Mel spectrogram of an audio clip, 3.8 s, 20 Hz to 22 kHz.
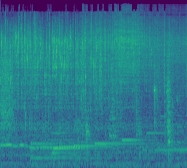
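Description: Fish frying in an electric 4-litre deep fryer gives a steady, moderately quiet sizzle and bubbling with faint tonal hums underneath.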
